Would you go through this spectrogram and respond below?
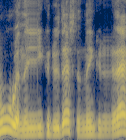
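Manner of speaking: gushing, excited, rattled-off talk, speeding up. Describing giving a talk on an exciting topic: imitating own speeding-up talk. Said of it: "start talking faster and faster".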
